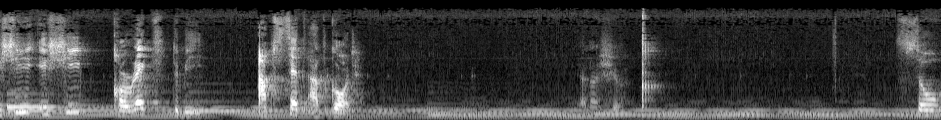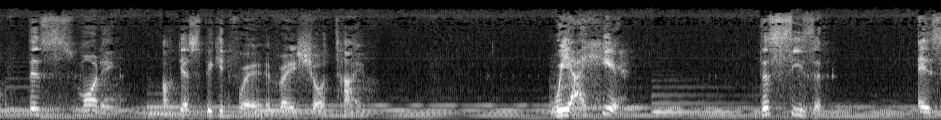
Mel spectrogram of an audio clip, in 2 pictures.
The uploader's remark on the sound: at the SAT service, True Vine Cathedral, Bantama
